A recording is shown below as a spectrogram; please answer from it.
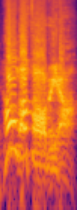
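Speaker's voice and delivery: loud, high mock accusation; mock outraged shout. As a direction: yell it like a scandalised accuser.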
